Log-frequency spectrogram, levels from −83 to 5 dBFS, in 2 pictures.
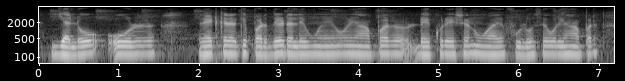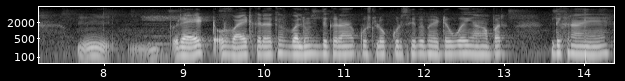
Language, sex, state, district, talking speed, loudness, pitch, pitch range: Hindi, male, Bihar, Jahanabad, 165 wpm, -19 LUFS, 130 Hz, 130-135 Hz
